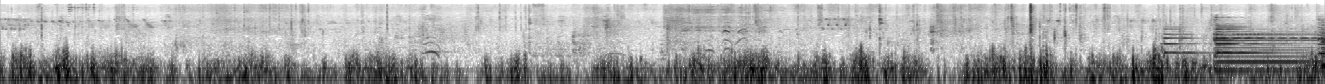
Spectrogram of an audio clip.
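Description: Low, gusty rumble of wind buffeting the microphone, with faint background voices. Near the end, music starts with steady held notes.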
